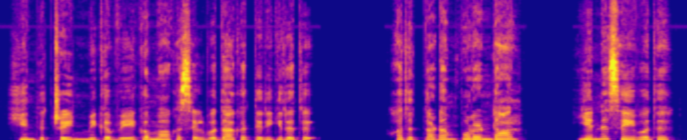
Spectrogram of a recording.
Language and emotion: Tamil, fearful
